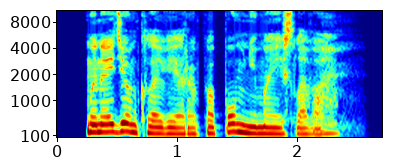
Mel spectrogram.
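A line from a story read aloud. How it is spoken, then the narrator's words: Gloomy voice. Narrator (Russian): мрачно сказал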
